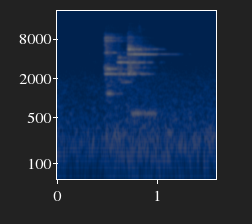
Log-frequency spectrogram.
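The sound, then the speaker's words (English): A phone message notification goes off as one brief, bright electronic chime of two quick overlapping tones, clear and alone over faint background hiss. “He's getting a few messages. Oh, yeah, my phone's not what's going off.”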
